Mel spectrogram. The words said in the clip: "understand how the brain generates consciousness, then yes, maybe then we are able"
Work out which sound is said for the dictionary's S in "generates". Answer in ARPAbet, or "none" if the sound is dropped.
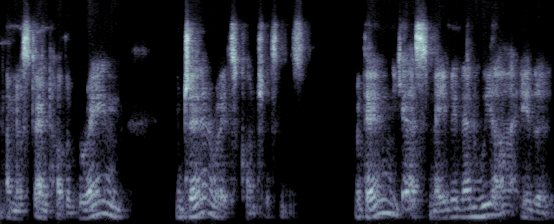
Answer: S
